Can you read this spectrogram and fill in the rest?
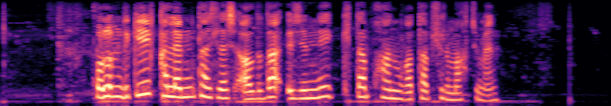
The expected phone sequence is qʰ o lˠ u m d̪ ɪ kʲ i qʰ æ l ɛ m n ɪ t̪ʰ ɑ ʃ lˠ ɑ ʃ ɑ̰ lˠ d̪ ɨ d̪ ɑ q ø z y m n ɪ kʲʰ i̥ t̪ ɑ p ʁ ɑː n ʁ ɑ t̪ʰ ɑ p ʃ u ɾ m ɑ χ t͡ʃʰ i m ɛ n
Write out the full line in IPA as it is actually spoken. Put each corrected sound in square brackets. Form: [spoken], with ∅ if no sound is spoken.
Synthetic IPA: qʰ o lˠ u m d̪ ɪ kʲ i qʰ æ l ɛ m n ɪ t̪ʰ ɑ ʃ lˠ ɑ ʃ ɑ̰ lˠ d̪ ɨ d̪ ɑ [ʔ] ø z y m n ɪ kʲʰ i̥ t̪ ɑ p [χ] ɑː n ʁ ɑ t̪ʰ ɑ p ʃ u ɾ m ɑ χ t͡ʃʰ i m ɛ n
